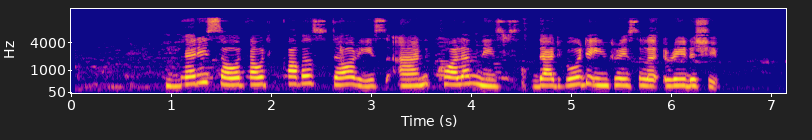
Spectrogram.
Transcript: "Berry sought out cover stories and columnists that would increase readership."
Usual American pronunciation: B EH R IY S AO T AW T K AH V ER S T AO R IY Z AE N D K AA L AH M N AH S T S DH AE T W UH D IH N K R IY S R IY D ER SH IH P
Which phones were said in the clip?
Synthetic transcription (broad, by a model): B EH R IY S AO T AW T K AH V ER S T AO R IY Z AE N D K AA L AH M N AH S T S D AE T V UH D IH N K R IY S L IY D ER SH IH P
